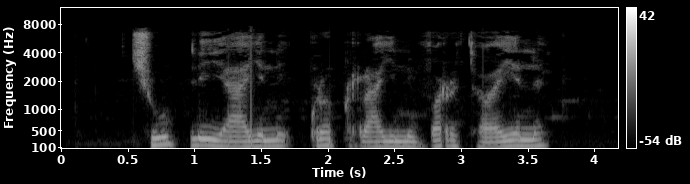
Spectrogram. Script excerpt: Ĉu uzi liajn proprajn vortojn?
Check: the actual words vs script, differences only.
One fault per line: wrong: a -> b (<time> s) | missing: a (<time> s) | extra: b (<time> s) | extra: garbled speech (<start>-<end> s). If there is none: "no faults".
missing: uzi (0.7 s)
